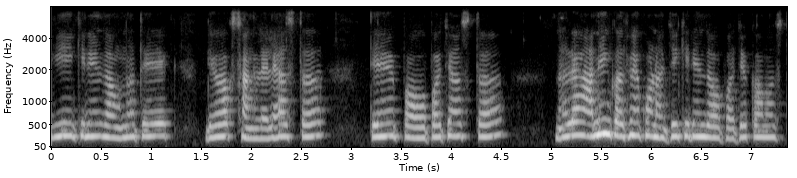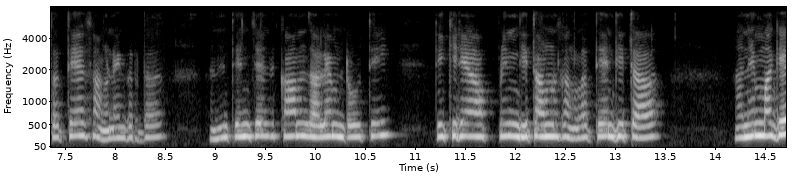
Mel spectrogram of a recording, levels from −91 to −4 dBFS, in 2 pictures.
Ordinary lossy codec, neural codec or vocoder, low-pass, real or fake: Opus, 24 kbps; none; 7.2 kHz; real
